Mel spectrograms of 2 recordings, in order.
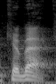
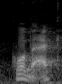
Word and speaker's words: Quebec: It's pronounced Quebec. Quebec, right? Quebec. Yeah. Yeah. Not Quebec. Quebec. Yeah. Quebec. Yeah, Quebec. But if you're Francophone, you say Quebec.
